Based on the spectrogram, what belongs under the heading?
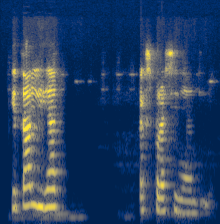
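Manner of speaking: ordinary talk, nothing marked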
